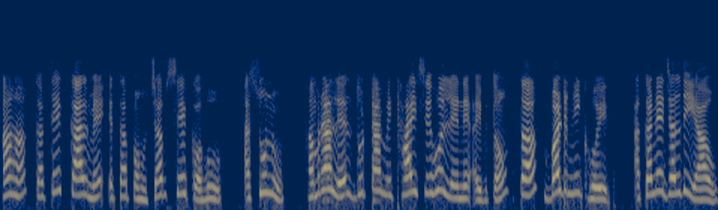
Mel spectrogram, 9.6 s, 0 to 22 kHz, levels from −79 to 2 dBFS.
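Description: Just after "एतय पहुँचब", from 2.33 to 5.60 s, and again from 7.46 to 8.56 s, the speech turns rough and synthetic, with no gap or narrowing of band. This is an AMR rate drop: the sound points to the wideband codec falling from 23.85 to 6.6 kbit/s on a weak link.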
